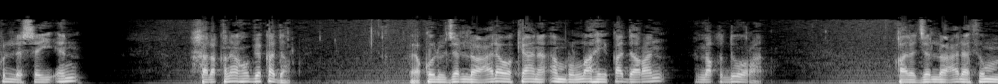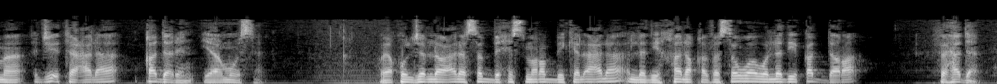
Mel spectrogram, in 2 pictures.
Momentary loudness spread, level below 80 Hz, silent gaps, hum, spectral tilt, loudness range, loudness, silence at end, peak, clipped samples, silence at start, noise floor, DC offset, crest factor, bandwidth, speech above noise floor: 14 LU; -38 dBFS; none; none; -4.5 dB/octave; 4 LU; -13 LUFS; 0.15 s; 0 dBFS; under 0.1%; 0 s; -58 dBFS; under 0.1%; 14 dB; 9.8 kHz; 45 dB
